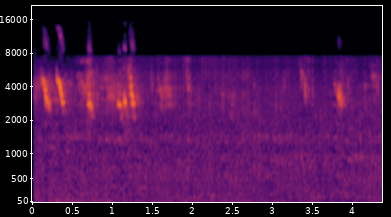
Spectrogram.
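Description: A lorikeet gives a few soft, high, scratchy chirps in a quick cluster, then two sparse chirps after a pause.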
